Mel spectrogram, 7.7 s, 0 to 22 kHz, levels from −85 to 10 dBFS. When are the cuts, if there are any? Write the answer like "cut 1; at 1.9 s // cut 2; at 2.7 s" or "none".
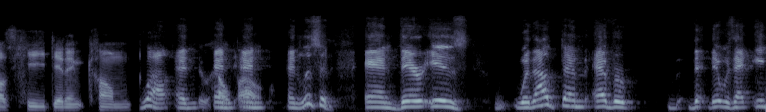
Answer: cut 1; at 1.4 s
